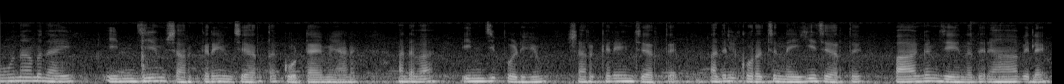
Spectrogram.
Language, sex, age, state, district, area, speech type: Malayalam, male, 18-30, Kerala, Kozhikode, rural, spontaneous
